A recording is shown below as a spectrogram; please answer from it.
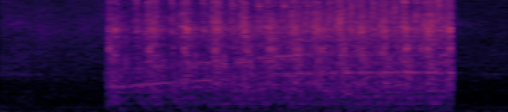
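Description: An electric sewing machine stitches around an owl-shaped hair barrette for a steady stretch of nearly two seconds, with a fast, even, close-up mechanical whir that starts and stops abruptly.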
